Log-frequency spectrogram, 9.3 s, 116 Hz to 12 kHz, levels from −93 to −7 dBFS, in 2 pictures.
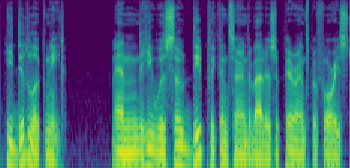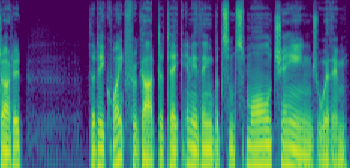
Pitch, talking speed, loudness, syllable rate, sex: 95 Hz, 185 wpm, -19 LUFS, 5.7 syllables/s, male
